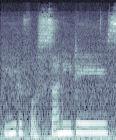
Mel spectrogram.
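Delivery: ordinary delivery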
